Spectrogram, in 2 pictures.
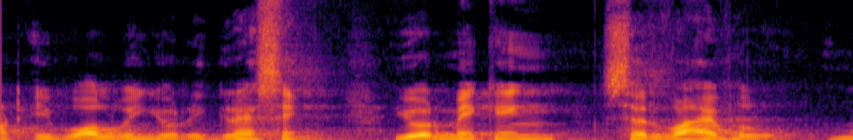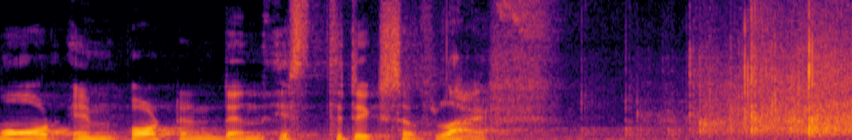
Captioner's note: applause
